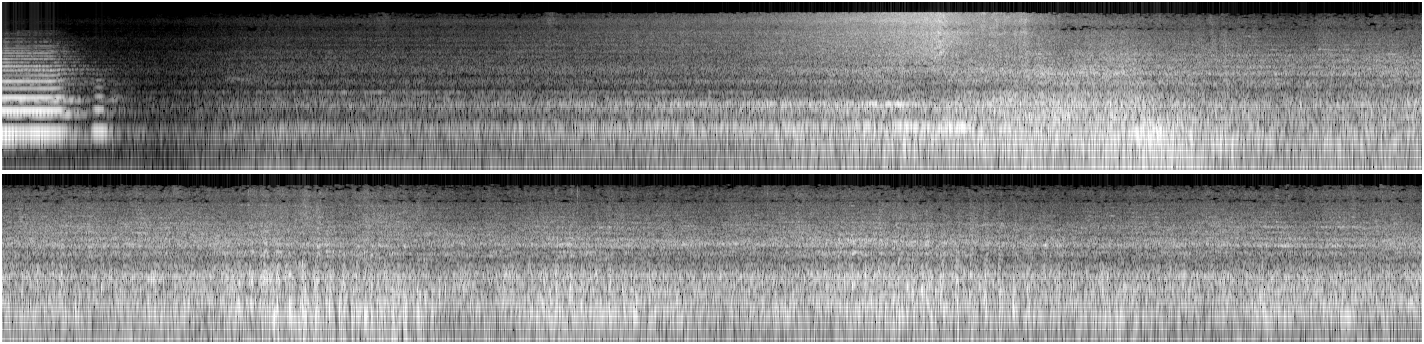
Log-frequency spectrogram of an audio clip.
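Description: A locomotive horn sounds and stops about a second in. Then an express train with LHB coaches approaches and runs past along the platform: a rumble grows louder, there is a brief hiss around nine seconds in, and the coaches keep up a steady rumble and clickety-clack as they go by.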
